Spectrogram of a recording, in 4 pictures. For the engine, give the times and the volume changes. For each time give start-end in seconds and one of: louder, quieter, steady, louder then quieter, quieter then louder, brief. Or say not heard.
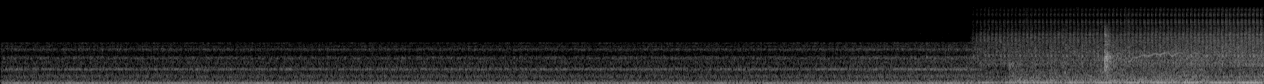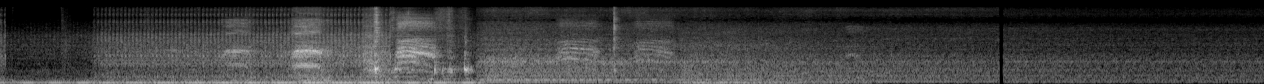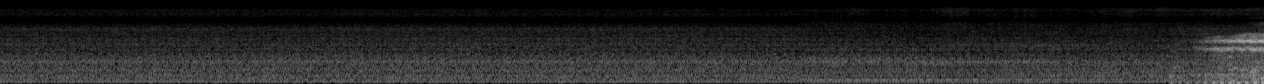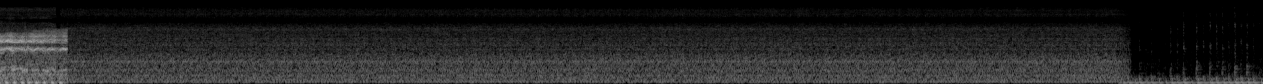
0.0-50.5 louder then quieter.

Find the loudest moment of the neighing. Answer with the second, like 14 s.
38 s.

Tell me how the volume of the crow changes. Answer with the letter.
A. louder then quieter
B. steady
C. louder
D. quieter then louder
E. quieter
E.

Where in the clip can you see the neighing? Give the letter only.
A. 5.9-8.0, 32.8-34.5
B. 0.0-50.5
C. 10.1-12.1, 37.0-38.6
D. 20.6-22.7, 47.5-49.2
C.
